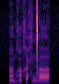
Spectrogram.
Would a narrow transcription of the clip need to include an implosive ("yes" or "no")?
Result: no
